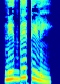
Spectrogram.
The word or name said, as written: ನಿದ್ದೆತಿಳಿ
